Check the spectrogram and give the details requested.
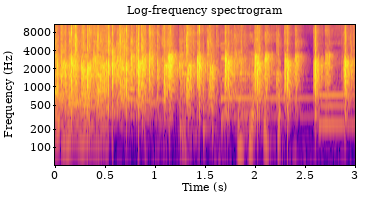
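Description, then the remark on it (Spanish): An audience applauds steadily for about three seconds after a live music performance, a dense, loud wash of rapid overlapping claps, with faint sustained tones and voices mixed underneath. “Por favor, aplauso,”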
